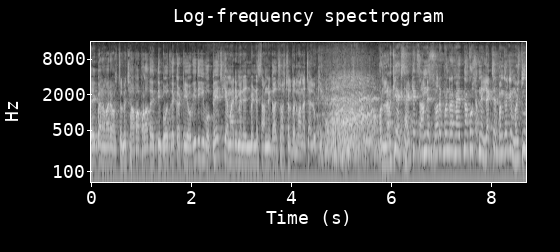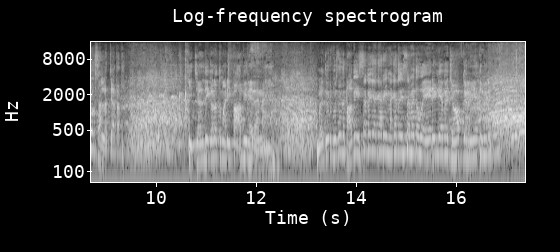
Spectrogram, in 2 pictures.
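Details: Adult man, stand-up comedy performance; ordinary speech.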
